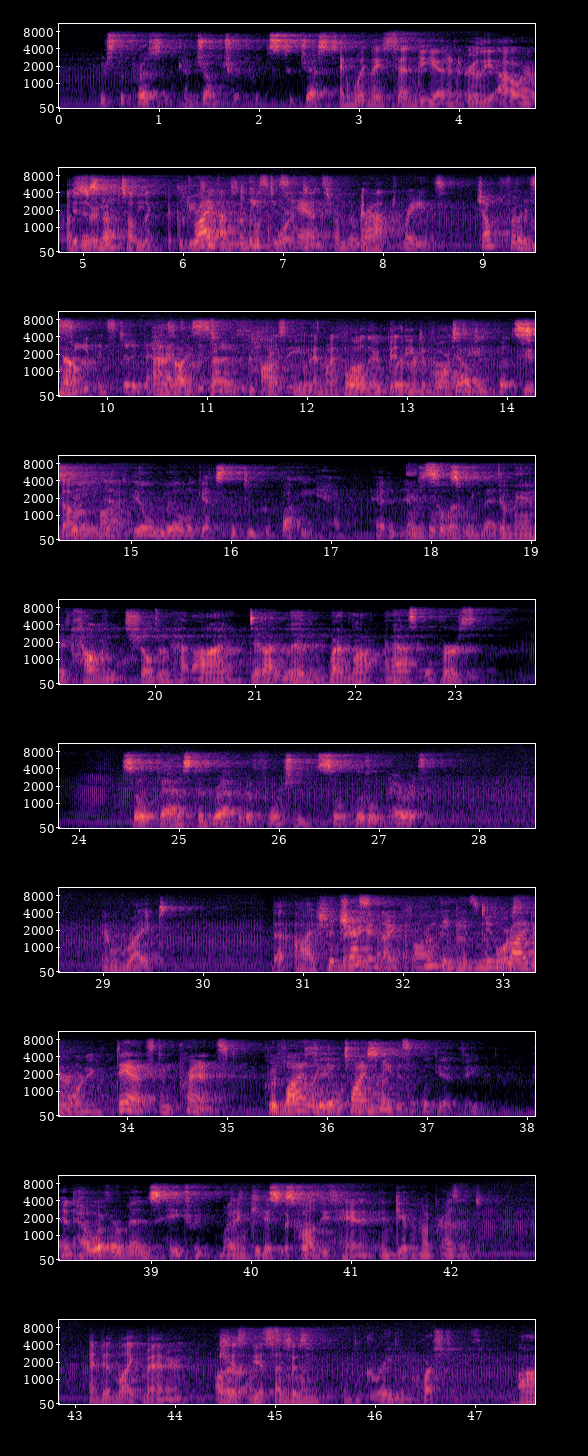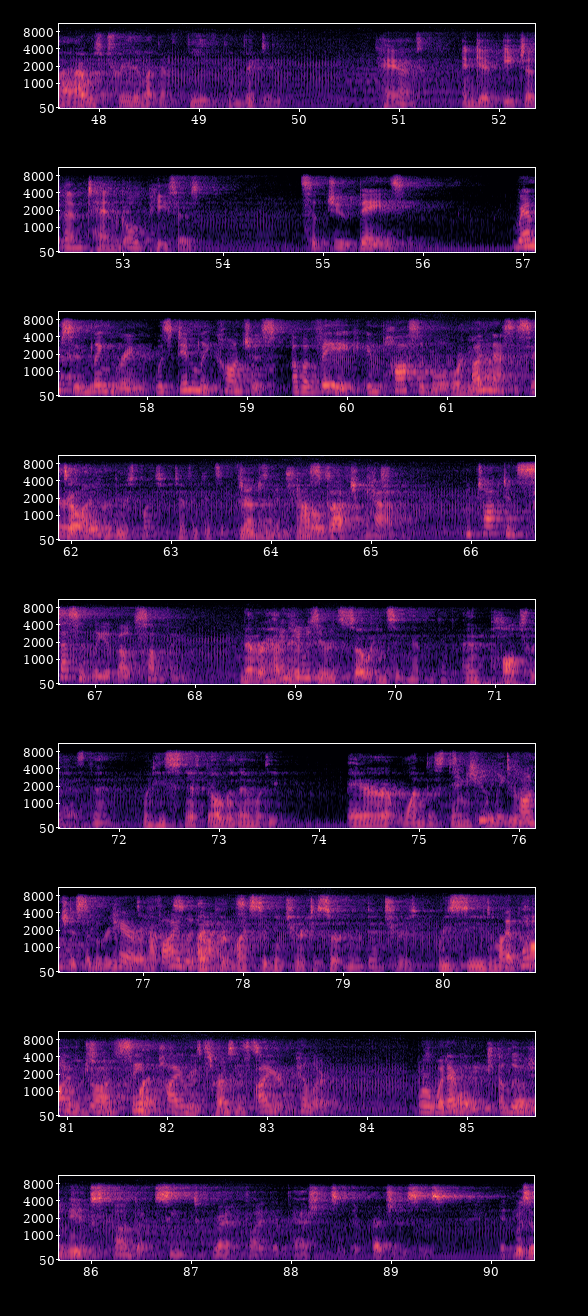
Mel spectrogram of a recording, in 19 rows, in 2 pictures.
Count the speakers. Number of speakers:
4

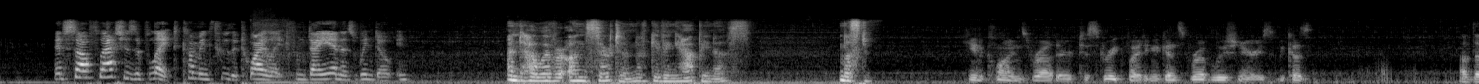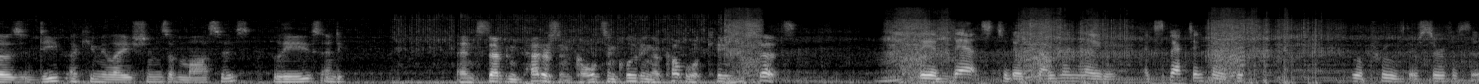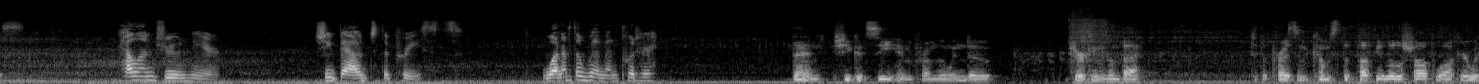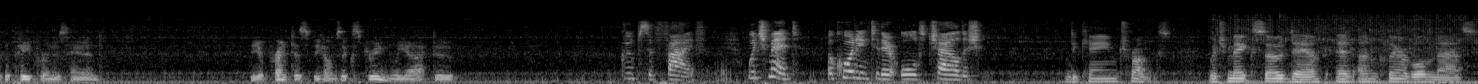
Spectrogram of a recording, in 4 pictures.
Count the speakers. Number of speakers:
6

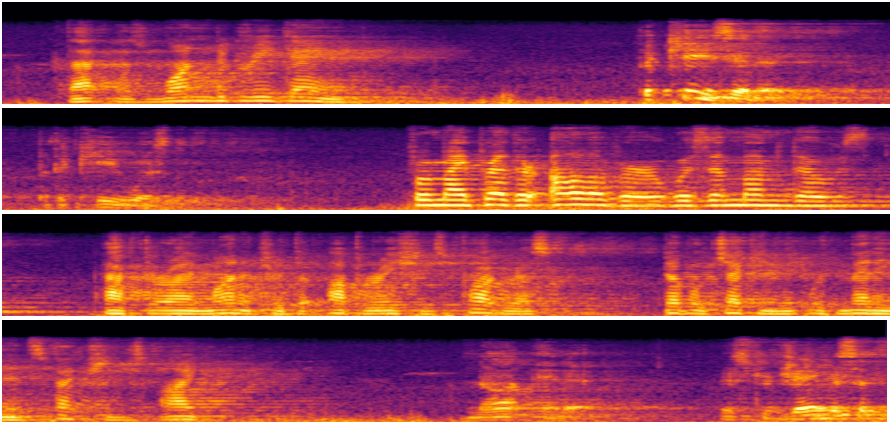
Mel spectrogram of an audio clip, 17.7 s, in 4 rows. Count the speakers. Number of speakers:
3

